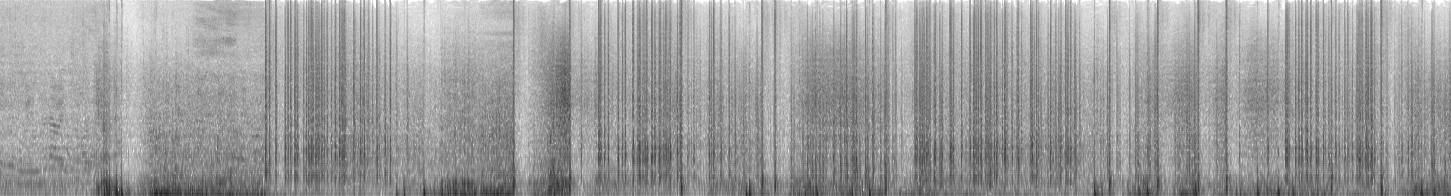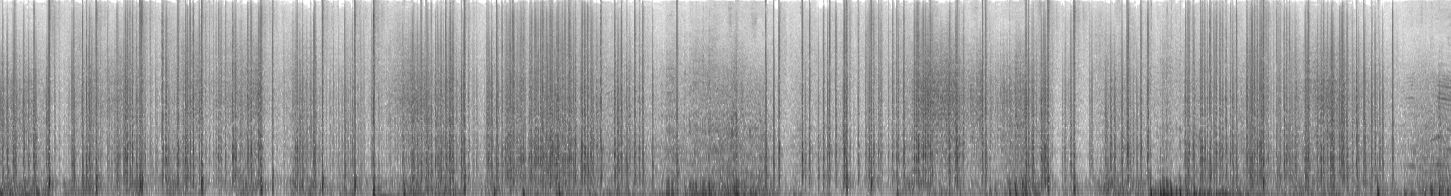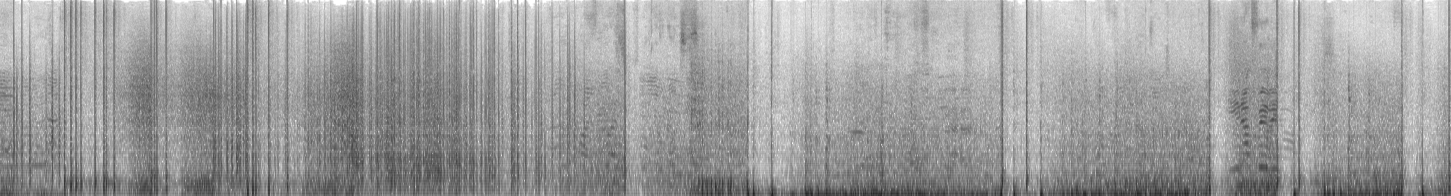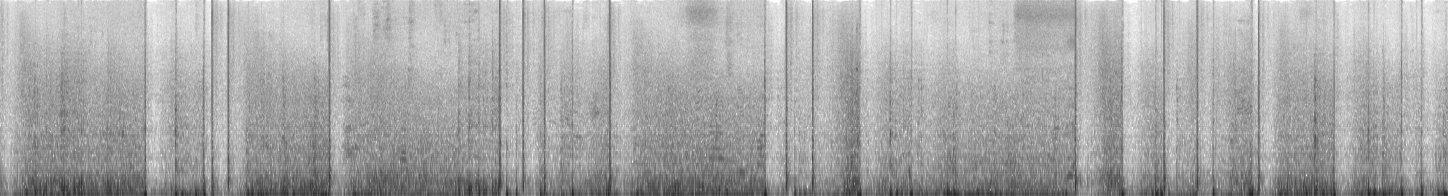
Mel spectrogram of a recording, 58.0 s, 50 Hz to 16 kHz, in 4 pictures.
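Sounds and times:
heavy firework booms: 0.0 - 58.0
firework shell bursts and crackling: 2.6 - 58.0.

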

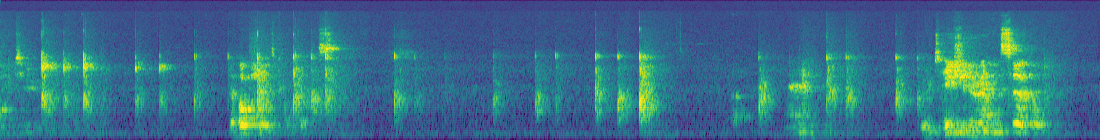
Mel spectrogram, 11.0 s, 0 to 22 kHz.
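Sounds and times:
chalk tapping and scratching: 0.3 - 6.7, 7.6 - 9.2.

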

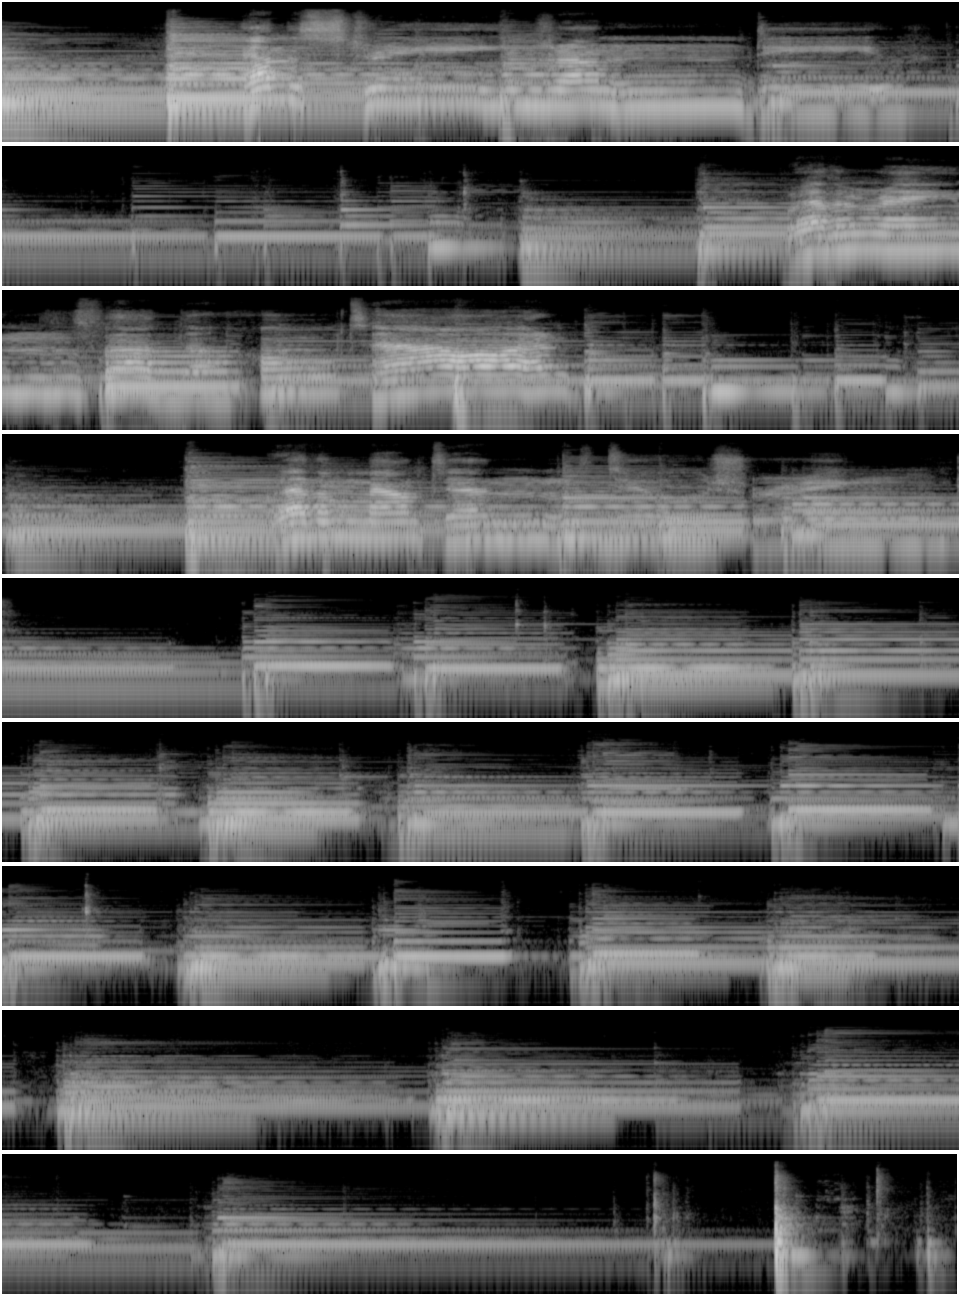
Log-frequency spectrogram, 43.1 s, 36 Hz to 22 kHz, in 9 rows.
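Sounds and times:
acoustic guitar chords: 0.0 - 43.0.

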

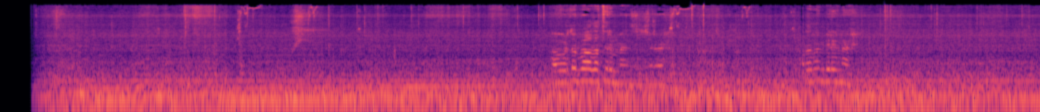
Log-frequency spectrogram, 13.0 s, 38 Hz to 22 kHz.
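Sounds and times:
vehicle engine and tyre rumble: 0.4 - 13.0.

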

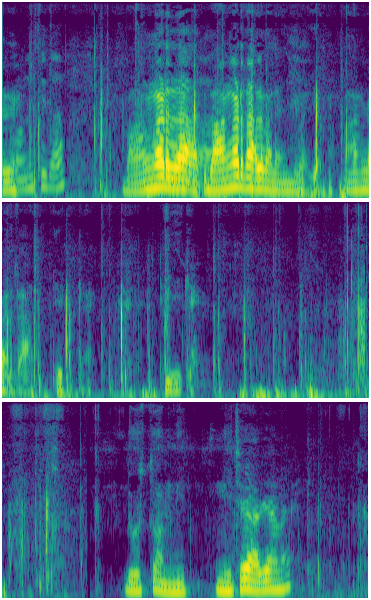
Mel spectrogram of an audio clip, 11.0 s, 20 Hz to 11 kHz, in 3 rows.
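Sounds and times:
footsteps on stone steps: 0.0 - 8.5, 9.8 - 11.0.

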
